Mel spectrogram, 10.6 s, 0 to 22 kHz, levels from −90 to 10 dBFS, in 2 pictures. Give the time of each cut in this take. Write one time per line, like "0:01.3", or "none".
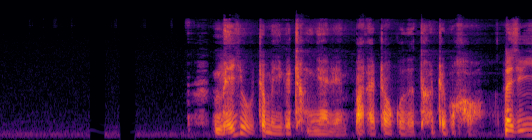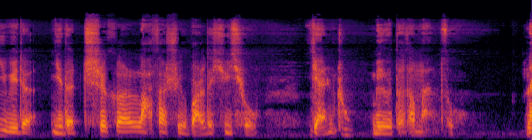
0:02.1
